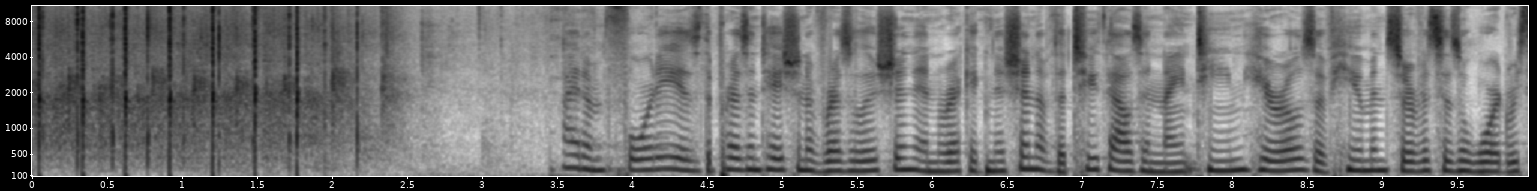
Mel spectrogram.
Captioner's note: applause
